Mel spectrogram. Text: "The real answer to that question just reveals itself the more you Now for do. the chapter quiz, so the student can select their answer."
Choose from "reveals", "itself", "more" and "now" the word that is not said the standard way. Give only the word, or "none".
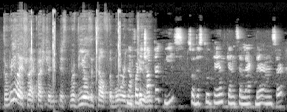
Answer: none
